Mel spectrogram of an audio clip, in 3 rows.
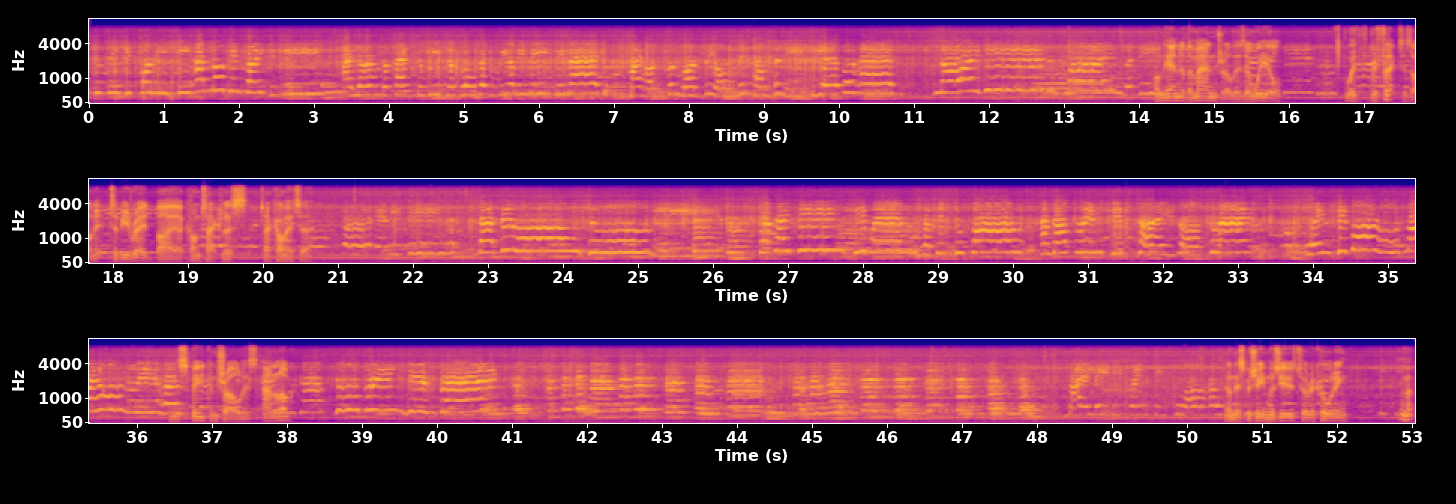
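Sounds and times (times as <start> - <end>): woman singing on old recording: 0.0 - 50.8.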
